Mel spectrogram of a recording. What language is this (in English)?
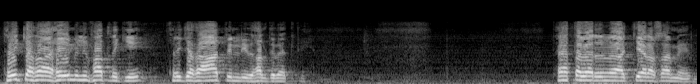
Icelandic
